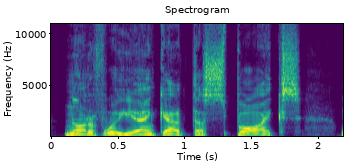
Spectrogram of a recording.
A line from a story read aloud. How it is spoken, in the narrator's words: Wayne snapped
